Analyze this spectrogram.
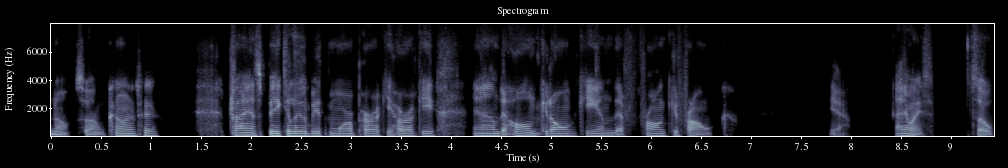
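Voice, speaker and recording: Recorded dry and close with no echo over a quiet background, a man speaks at medium pitch with ordinary pitch variation and long, frequent pauses. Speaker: spiritual vlogger. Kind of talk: casual monologue on spirituality. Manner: slow; halting, many fillers.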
